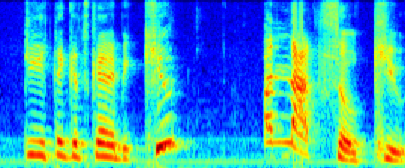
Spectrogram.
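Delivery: put-on high, sing-song seven-year-old child voice. Retelling what a seven-year-old son said on stream: imitating son's little voice. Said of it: "his little voice, he's like seven years old".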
